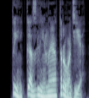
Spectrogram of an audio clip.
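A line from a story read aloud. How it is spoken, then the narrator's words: Growl. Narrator (Russian): рыкнул Арт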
